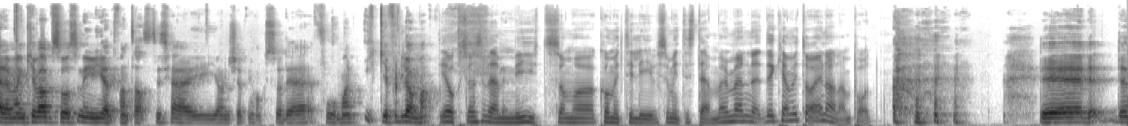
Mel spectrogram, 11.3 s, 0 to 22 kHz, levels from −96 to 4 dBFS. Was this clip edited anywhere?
no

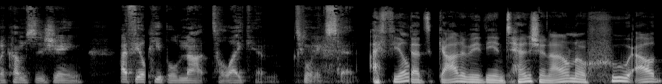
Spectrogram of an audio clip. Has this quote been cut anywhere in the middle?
yes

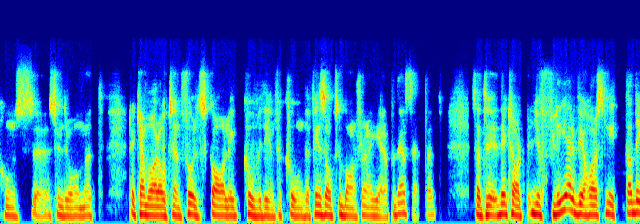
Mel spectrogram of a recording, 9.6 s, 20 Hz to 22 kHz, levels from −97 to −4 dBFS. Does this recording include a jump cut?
yes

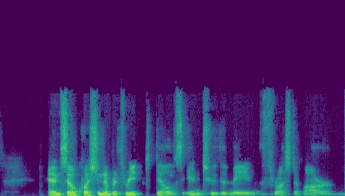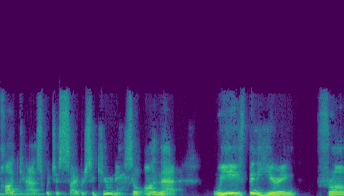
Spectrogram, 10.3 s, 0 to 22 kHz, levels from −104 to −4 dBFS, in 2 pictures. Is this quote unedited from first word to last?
yes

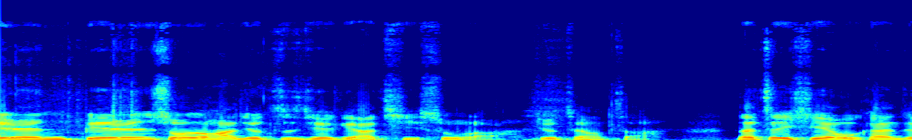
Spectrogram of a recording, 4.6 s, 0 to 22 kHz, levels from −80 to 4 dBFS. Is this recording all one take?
yes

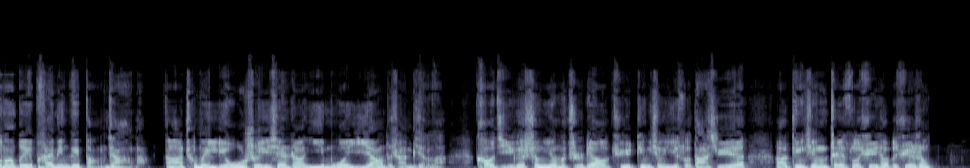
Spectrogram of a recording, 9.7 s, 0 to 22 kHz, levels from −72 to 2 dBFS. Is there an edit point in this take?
yes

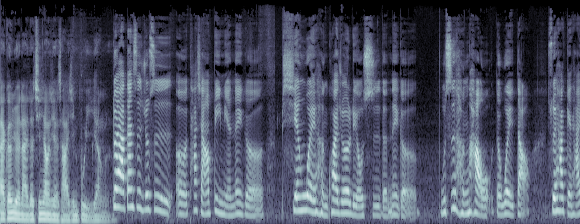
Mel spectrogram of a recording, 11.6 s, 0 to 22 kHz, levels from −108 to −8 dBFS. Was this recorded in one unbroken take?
yes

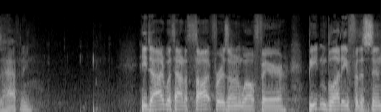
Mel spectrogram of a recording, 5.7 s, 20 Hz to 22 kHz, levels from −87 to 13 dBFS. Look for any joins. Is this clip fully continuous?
yes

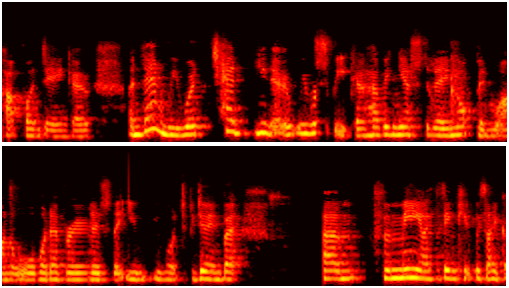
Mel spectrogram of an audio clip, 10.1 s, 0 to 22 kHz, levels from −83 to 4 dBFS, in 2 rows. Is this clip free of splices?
no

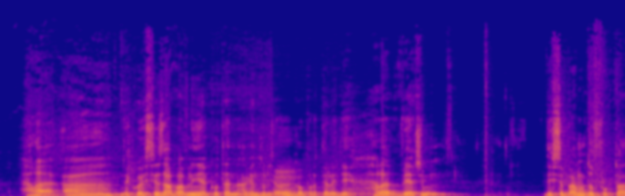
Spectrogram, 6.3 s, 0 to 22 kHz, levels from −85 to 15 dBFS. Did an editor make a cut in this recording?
yes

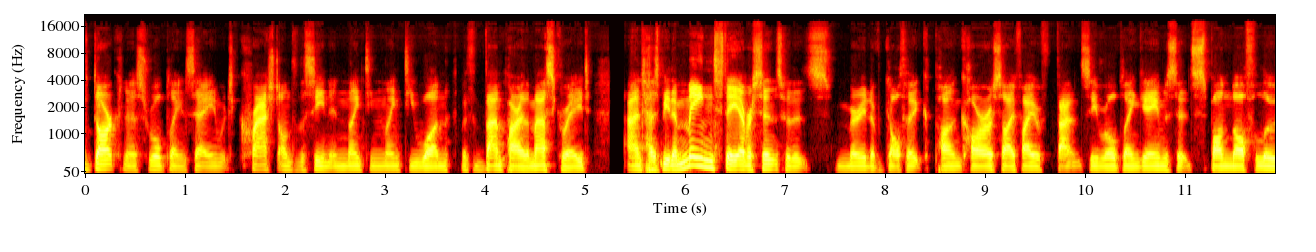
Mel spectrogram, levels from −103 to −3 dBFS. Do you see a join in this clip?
yes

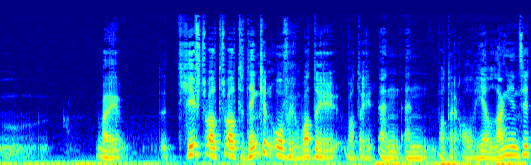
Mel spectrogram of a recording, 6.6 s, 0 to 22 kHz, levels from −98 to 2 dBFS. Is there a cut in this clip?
yes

